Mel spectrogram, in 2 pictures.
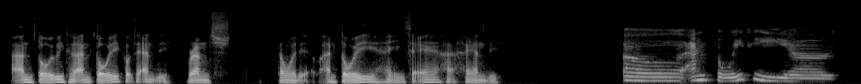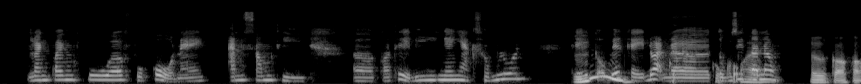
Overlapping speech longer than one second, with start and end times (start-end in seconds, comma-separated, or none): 14.3-16.3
